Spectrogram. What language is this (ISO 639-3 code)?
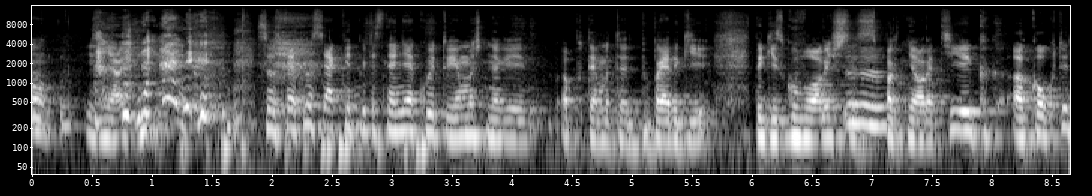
bul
